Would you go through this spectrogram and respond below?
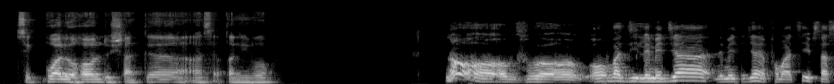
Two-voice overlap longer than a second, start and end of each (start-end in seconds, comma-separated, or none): none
